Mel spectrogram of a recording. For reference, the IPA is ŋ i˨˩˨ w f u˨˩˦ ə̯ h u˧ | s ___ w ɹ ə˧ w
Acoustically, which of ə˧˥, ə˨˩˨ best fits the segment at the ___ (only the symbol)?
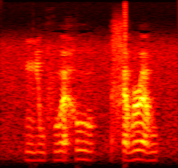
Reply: ə˧˥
